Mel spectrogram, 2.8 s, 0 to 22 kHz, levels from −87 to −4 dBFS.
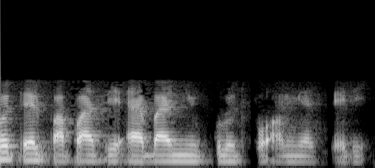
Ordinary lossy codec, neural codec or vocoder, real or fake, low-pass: AAC, 24 kbps; none; real; 3.6 kHz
